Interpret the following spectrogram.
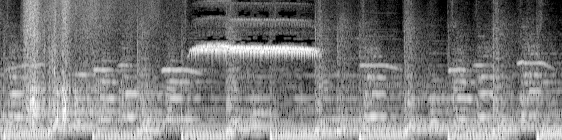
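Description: Light children's background music with a steady beat, and a single whistle blast held for about a second in the middle, a sports-style whistle sound effect.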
